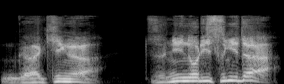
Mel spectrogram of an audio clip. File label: voice, dubbing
